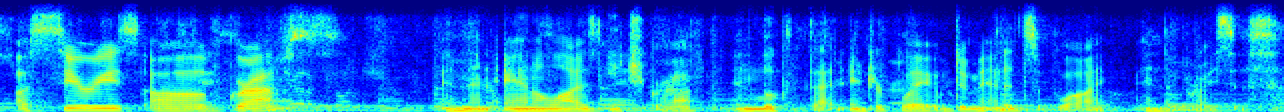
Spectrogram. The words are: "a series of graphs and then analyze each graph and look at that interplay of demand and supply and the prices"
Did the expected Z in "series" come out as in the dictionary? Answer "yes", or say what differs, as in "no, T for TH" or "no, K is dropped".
yes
